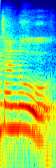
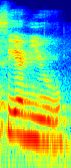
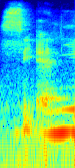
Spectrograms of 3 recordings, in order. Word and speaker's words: CNU: Sebenarnya ini bukan candu, ini bacanya CNU. CNU.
